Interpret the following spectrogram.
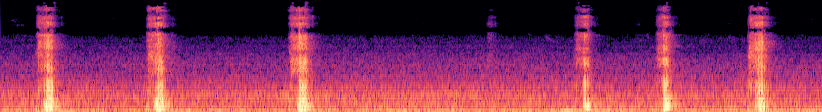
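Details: A cat gives six short, sharp coughs over about eight seconds in a quiet room: cat cough.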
